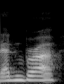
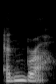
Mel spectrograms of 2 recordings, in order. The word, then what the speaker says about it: Edinburgh: and Us afternoon tea at the Balmoral in Edinburgh and some other things.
